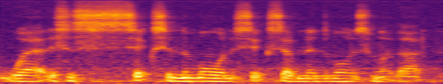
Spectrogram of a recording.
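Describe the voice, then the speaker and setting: A man talks at a mid-range pitch while background noise is clearly noticeable. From Bristol, western England. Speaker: university IT director, ex-military. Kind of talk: casual interview chat.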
